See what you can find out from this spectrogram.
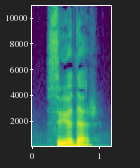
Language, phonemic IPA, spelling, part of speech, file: Swedish, /søːdɛr/, söder, adverb / noun, Sv-söder.ogg
- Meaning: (adverb) south of; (noun) south; one of the four major compass points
